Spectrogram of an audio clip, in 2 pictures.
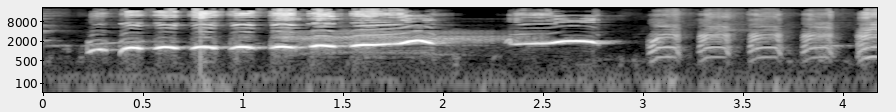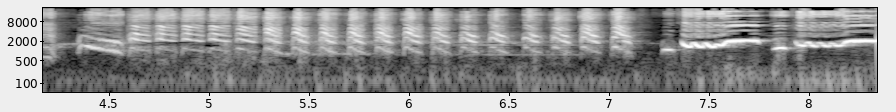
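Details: Close singing bird with a varied song: steady whistled notes rising in pitch, a long whistle, repeated hooked slurs, then a long fast buzzy trill of clicking notes and final rising whistles, loud in a quiet room.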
